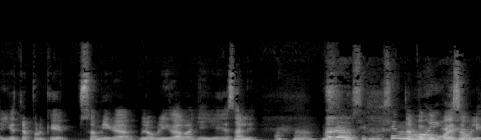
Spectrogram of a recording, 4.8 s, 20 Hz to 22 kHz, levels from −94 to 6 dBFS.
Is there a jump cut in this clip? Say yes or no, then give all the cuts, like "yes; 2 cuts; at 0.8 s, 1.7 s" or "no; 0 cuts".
yes; 1 cut; at 3.2 s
